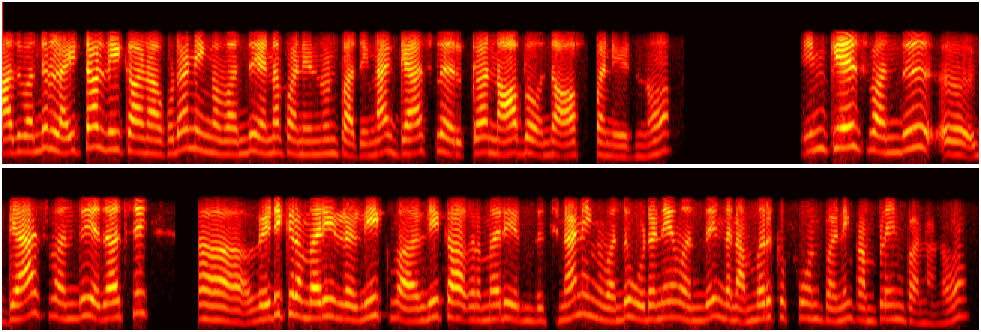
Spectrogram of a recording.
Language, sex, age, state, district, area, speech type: Tamil, female, 18-30, Tamil Nadu, Vellore, urban, conversation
